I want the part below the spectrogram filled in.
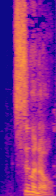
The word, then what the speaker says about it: Simoneau: Simoneau.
